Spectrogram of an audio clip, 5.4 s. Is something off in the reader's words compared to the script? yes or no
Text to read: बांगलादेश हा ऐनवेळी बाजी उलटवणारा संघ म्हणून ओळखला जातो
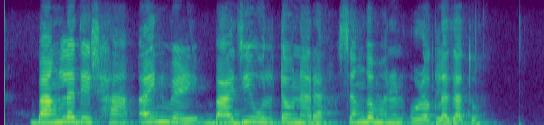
no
